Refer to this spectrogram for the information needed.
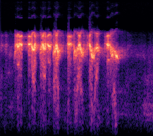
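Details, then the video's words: Ultramarine grosbeak singing: a quick, warbled phrase of about ten bright, slurred notes, fairly high-pitched and evenly paced, that ends in a short falling note and then quiet. "azulão cantando"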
